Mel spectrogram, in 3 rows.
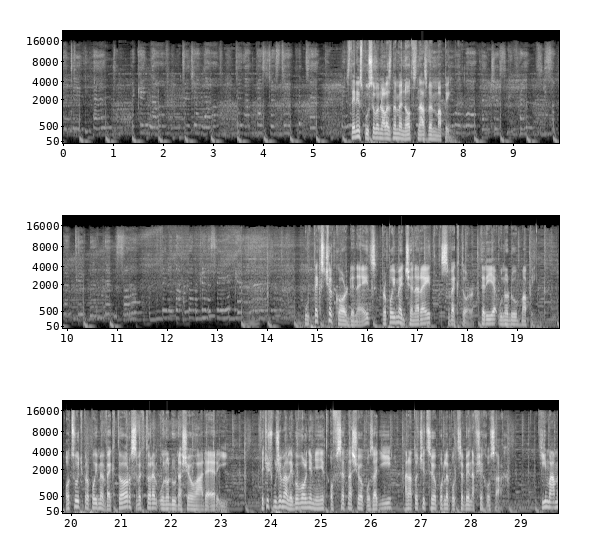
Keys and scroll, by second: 0.0-0.9 typing, 5.2 shift+a, 8.4-10.5 typing.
